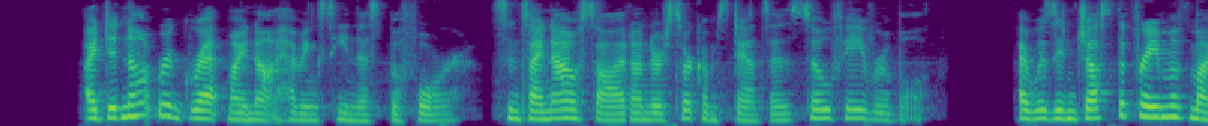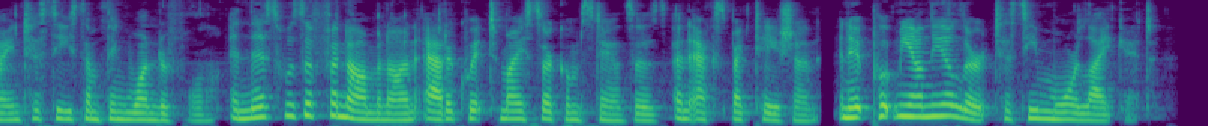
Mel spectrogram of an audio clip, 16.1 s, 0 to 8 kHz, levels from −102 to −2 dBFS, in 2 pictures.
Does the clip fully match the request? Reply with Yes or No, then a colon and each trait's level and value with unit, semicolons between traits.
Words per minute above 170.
Yes: average, 200 wpm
